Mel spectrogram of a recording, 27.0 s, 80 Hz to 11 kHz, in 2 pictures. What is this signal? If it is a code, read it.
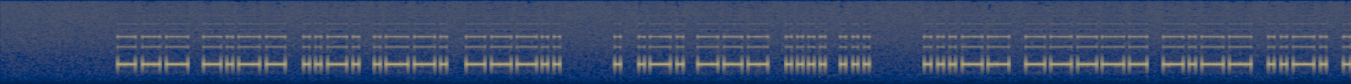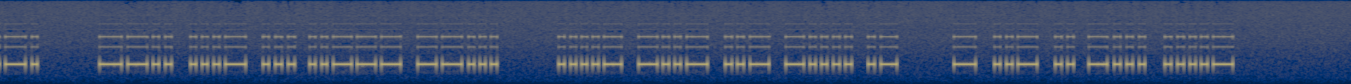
Morse code, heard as a keyed tone, hand-sent with a straight key, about 20 wpm, 850 Hz. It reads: OYFP8 EROHS 30YFR ZVS27 4XU6A TUIB4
